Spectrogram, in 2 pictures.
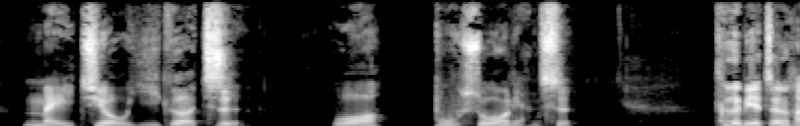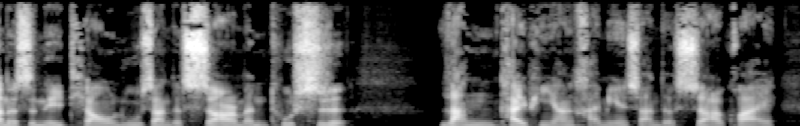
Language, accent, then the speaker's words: Chinese; China; 我们中国人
